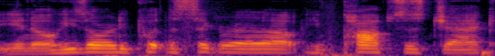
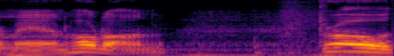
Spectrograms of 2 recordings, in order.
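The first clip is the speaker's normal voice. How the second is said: normal talking voice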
